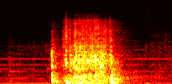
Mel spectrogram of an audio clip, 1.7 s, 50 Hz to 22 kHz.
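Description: A Reliable 8100DT drapery tacker sewing machine runs at 1500 RPM, a close, loud mechanical whir that starts abruptly, holds steady for about half a second, then winds down.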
